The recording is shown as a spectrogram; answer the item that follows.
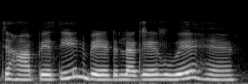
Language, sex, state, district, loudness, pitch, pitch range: Hindi, female, Jharkhand, Ranchi, -13 LUFS, 225 Hz, 220-245 Hz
